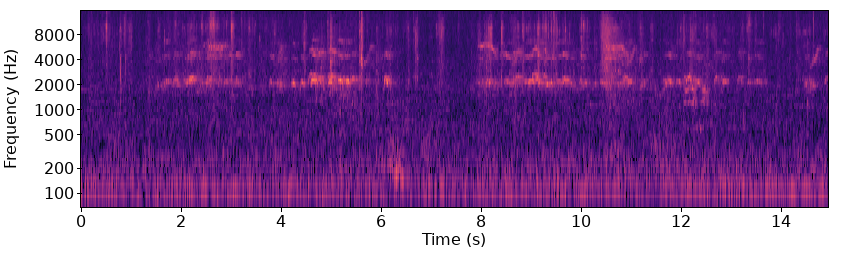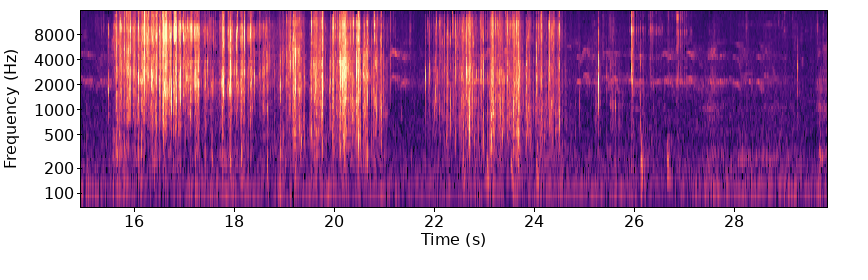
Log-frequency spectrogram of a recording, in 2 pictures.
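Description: Faint bird chirps, interrupted about halfway through by two stretches of loud crinkling plastic food wrapper, the first about five seconds long and the second about two.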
